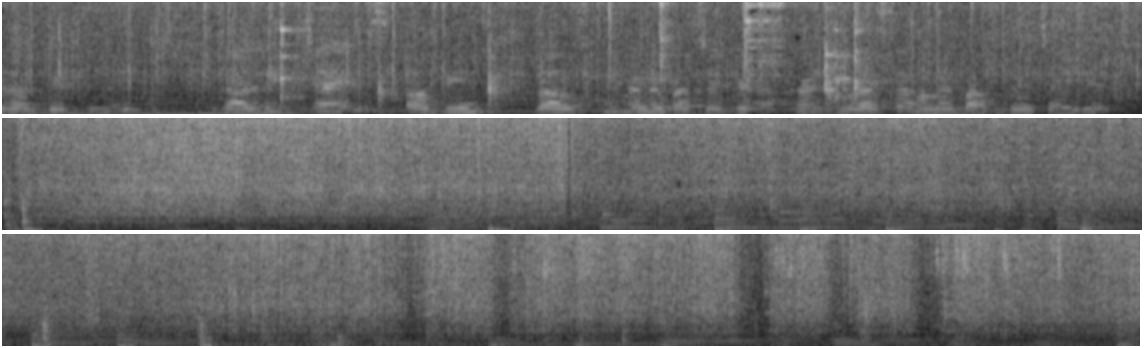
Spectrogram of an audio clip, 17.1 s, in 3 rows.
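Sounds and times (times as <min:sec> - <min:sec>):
soft background music with beat: 0:00.0 - 0:05.0, 0:06.7 - 0:17.0
noodles sizzling in a wok: 0:00.0 - 0:17.0
spatula stirring in wok: 0:05.7 - 0:17.0.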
